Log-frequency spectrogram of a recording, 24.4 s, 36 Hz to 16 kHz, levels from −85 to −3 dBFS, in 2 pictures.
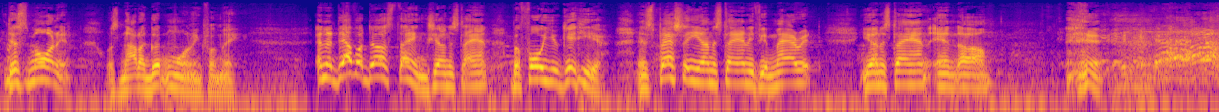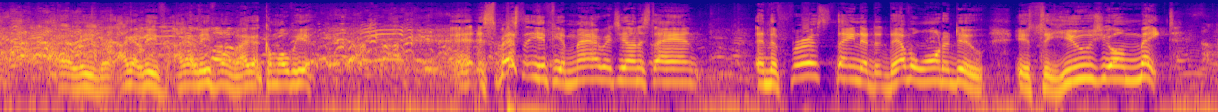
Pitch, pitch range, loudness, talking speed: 185 Hz, 160-215 Hz, -16 LUFS, 160 wpm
